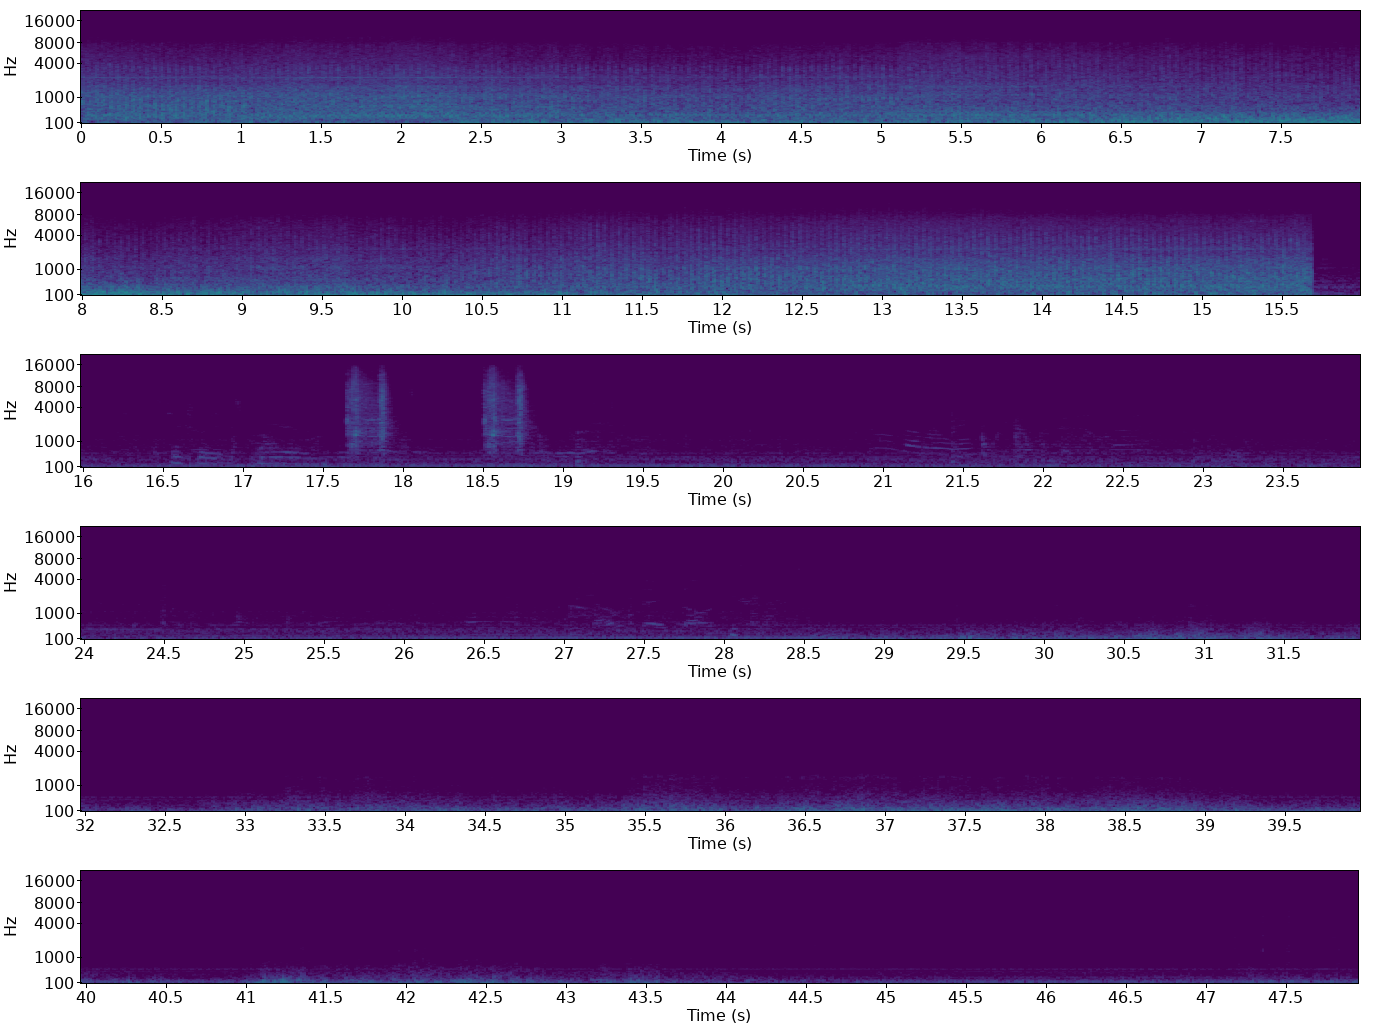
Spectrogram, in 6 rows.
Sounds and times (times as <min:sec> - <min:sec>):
Speech: 0:16.4 - 0:17.6, 0:20.9 - 0:22.9, 0:26.4 - 0:28.6.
